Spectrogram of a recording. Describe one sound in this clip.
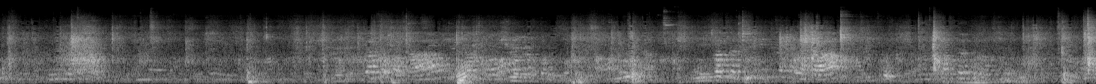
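A woman speaks clearly to a room, in a slightly echoing space.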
